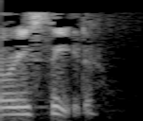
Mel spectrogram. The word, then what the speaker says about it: receipt: It is spelled R-E-C-E-I-P-T. Remember that we don't say the P.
